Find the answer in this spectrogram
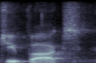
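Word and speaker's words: JKBX: the the startup jukebox JK BX is the um the acronym him J JK BX pronounced jbox uh they have gotten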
